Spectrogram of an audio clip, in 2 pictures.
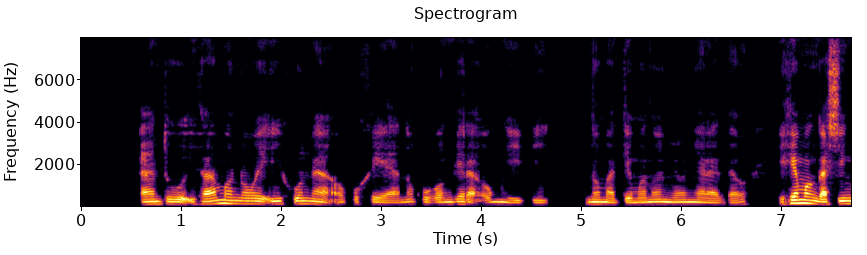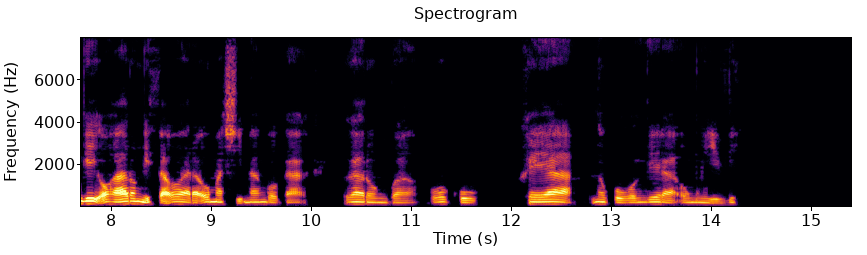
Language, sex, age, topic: Oshiwambo, male, 18-24, agriculture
